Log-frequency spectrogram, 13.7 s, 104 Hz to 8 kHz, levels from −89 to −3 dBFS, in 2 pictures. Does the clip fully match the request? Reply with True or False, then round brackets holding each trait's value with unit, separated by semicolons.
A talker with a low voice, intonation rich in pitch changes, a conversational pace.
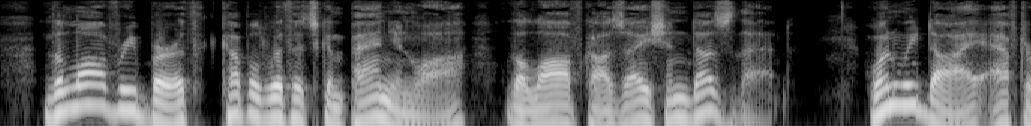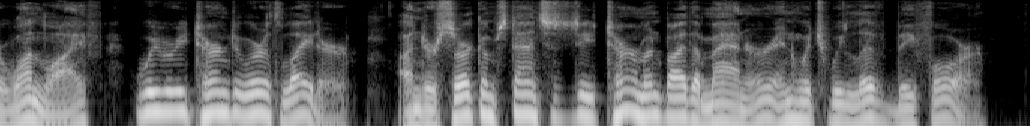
True (125 Hz; 7.1 semitones; 160 wpm)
